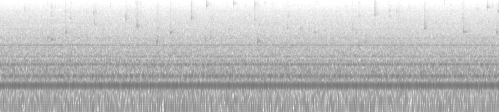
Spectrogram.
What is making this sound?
pump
